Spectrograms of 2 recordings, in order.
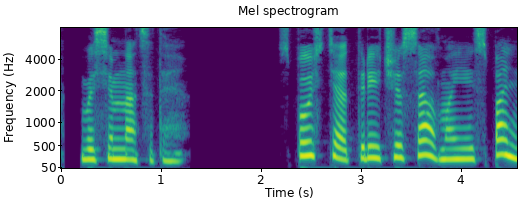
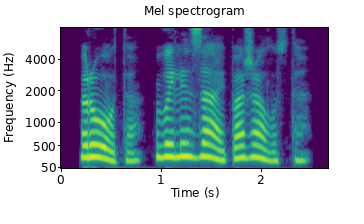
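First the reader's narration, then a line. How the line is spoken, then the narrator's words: Gentle request. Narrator (Russian): Ласково попросила я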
